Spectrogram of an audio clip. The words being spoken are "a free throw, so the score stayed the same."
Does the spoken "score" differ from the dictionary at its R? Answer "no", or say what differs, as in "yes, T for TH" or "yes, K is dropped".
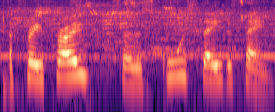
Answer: yes, L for R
